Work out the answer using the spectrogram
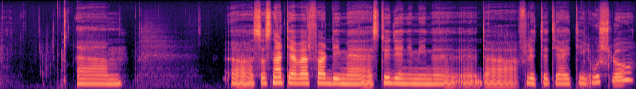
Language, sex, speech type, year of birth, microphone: Norwegian, female, spontaneous, 1970, Shure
